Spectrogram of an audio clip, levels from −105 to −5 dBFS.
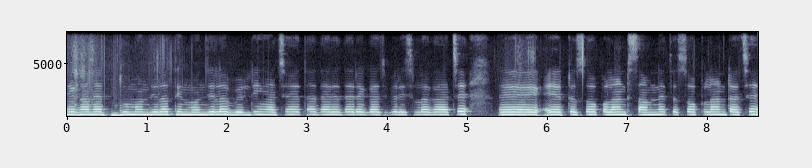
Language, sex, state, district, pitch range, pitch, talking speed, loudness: Bengali, female, West Bengal, Dakshin Dinajpur, 235-240 Hz, 235 Hz, 140 wpm, -13 LUFS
